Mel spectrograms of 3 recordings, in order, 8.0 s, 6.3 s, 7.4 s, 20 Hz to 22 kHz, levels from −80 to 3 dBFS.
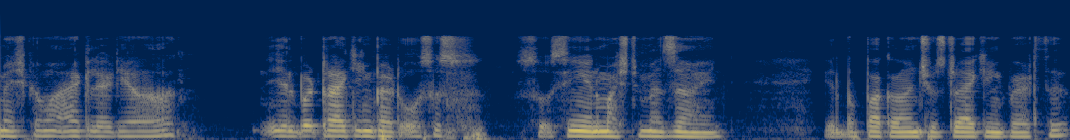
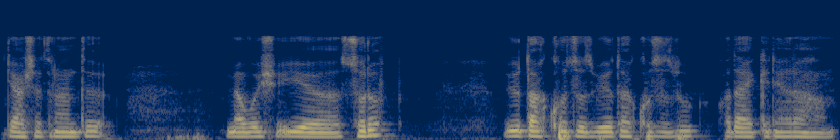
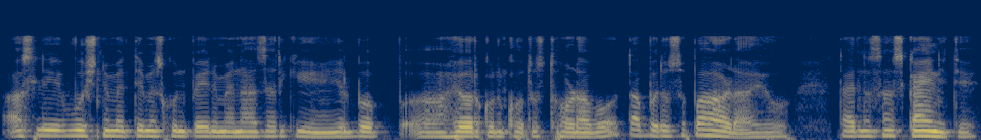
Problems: constant background noise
